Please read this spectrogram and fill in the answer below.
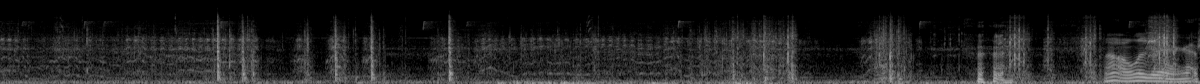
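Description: Traxxas TRX-4 RC crawler on Traxx tracks crawling over rocks: a faint steady electric whine with scattered sharp clicks and knocks as the tracks and chassis bump against the stones. A man's voice comes in near the end.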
